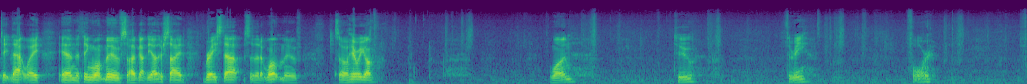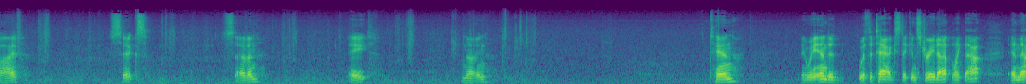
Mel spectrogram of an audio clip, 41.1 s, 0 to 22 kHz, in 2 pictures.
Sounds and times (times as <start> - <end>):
Speech: 0.0 - 7.7, 11.0 - 11.7, 13.5 - 14.0, 15.7 - 16.3, 18.2 - 18.7, 20.5 - 21.1, 22.7 - 23.6, 25.0 - 25.8, 27.5 - 28.2, 29.8 - 30.4, 34.7 - 35.4, 36.6 - 41.0
Inside, small room: 0.0 - 41.0.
